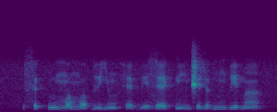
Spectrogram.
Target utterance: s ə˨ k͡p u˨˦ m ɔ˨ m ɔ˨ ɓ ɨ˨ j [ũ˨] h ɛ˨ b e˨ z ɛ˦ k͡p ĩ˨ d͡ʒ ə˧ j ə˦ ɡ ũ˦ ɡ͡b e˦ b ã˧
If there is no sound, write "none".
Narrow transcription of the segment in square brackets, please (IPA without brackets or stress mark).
ũ˨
